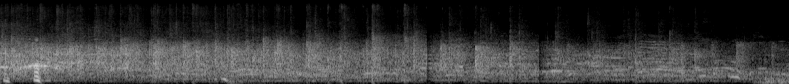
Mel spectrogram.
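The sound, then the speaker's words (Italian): A steady burst of audience applause for the performers, many hands clapping in a dense, continuous patter that holds at a fairly even loudness for several seconds before easing slightly toward the end. “Un applauso ai nostri artisti.”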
